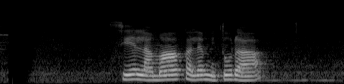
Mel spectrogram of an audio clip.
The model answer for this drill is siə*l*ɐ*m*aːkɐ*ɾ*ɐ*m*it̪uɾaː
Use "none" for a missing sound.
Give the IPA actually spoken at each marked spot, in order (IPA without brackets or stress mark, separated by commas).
l, m, l, m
